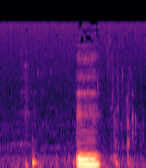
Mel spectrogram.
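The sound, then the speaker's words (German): A quick sip of a drink: one short, full gulp-like burst near the middle of an otherwise quiet stretch, with no talking. “Kurz Schluck trinken.”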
